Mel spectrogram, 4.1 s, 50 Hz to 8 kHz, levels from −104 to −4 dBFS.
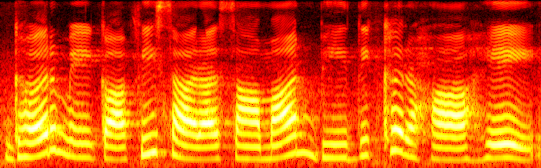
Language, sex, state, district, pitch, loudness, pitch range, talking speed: Hindi, female, Madhya Pradesh, Dhar, 235 Hz, -14 LUFS, 215-265 Hz, 130 wpm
